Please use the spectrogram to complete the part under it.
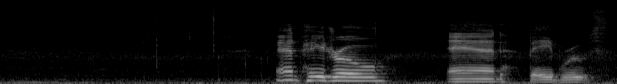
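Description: Trading cards rustle and flick as they are handled.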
